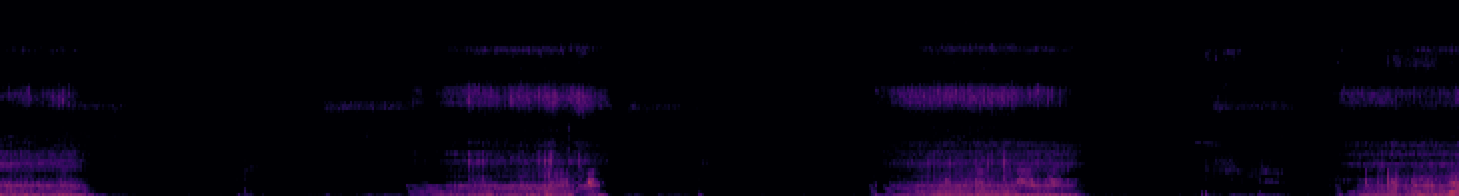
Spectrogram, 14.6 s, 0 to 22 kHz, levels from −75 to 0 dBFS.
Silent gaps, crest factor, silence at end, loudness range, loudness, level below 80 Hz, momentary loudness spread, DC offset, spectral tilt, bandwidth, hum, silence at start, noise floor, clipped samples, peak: none; 22 dB; 0 s; 12 LU; -47 LUFS; -72 dBFS; 22 LU; under 0.1%; -3 dB/octave; 19.5 kHz; none; 0 s; -75 dBFS; under 0.1%; -30 dBFS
